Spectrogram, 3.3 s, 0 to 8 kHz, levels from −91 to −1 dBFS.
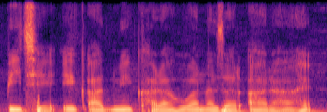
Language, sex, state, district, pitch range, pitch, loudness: Hindi, male, Assam, Kamrup Metropolitan, 100-115 Hz, 105 Hz, -16 LUFS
